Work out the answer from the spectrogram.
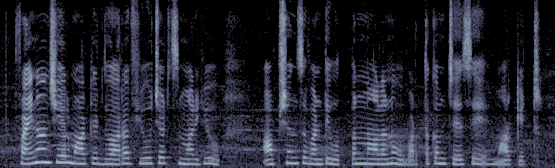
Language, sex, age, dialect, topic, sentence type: Telugu, female, 18-24, Central/Coastal, banking, statement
